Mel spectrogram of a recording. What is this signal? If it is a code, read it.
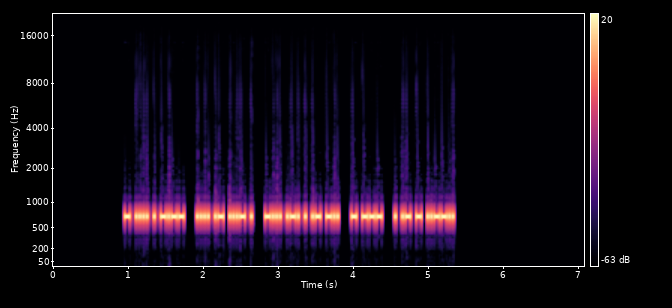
Morse code, heard as a keyed tone, about 50 wpm, 700 Hz. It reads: THEY HAVE BREAD TO EAT?
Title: Sentences from Top 1600 Words 50wpm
